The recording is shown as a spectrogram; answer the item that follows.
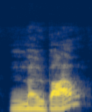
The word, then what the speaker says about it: mobile: And then we have the final word in British English, mobile, mo. So it's that O diphthong again, mo, with stress on that syllable, mobile, mobile. American English is slightly different. They say mobile, mobile. So these are schwa at the end instead of the I diphthong as we do in British English.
